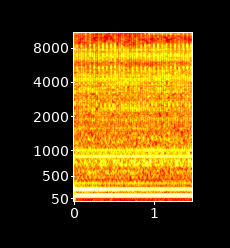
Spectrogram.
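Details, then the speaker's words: Spin dryer that would not start, under test: with the lid switch closed the spin motor runs with a steady, even hum, low drone and faint higher tone, no scraping or knocking; normal running. "Subukan natin paandarin kahit kaunti. Ayan oh. Yan. Gumagana po 'yan."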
